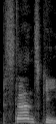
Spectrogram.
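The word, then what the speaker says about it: Pustansky: um and for myself my name is david postansky you can find me on facebook instagram and twitter at david postansky which is spelled p-u-s-t-a-n-s-k-y and you can also get a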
